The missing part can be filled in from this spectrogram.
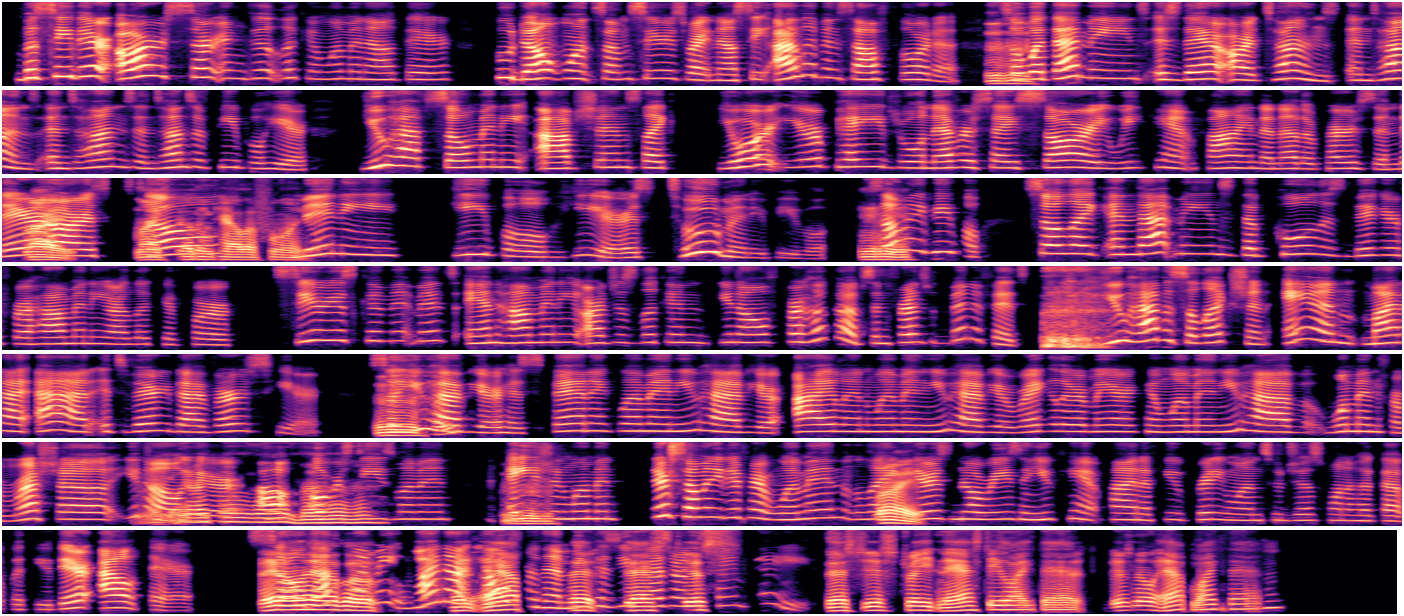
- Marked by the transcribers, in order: stressed: "so"; stressed: "too"; tapping; throat clearing; stressed: "and"; singing: "American woman"
- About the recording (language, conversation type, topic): English, unstructured, How do you handle romantic expectations that don’t match your own?
- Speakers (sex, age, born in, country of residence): female, 35-39, United States, United States; male, 60-64, United States, United States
